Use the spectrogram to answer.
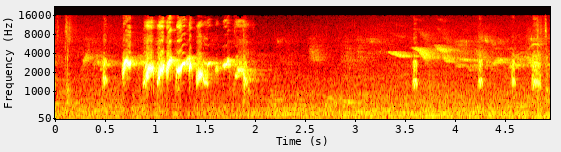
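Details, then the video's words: Red-whiskered bulbul singing a morning training song in the tense 'double twisted' style, meant for tutoring other birds: a rapid run of loud warbled, twisting notes for about a second, then fainter scattered chirps. "luyện chào mào hót sáng hay nhất 2020, Âm kép xoắn căng, cách luyện chào mào hót căng lửa"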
